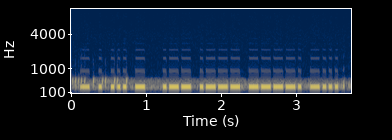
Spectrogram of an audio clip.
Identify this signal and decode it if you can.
Morse code, heard as a keyed tone, about 30 wpm, 310 Hz. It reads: TEST WJ9B
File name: contests / 2019-cw-wpx-kt5j-k5pi- -2330 0-31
